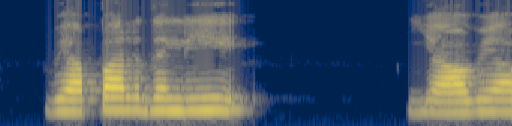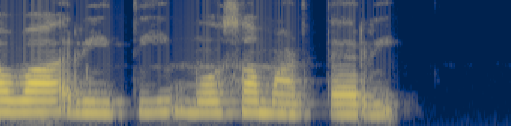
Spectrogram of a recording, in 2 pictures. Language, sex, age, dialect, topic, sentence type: Kannada, female, 51-55, Central, agriculture, question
